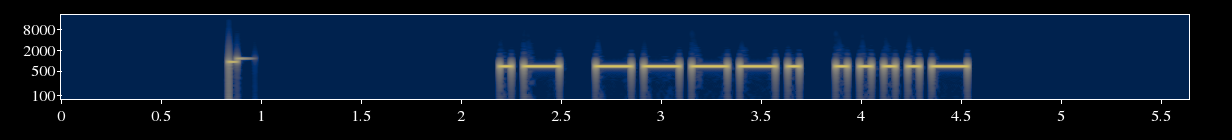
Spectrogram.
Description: Morse code, heard as a keyed tone, about 20 wpm, 700 Hz. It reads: A94
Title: Three Letter-Number Combinations - 20wpm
